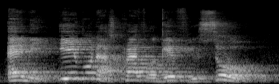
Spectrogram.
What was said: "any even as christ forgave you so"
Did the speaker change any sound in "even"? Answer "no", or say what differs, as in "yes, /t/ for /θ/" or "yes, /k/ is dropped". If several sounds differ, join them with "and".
no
